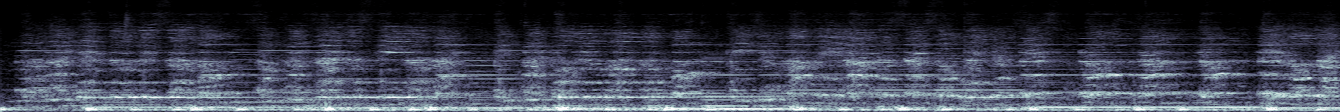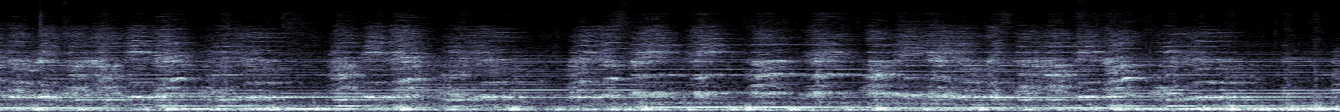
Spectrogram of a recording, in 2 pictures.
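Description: A mixed choir of boys and girls singing a Christian song together over instrumental accompaniment, whose low bass notes are held and change every few seconds.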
